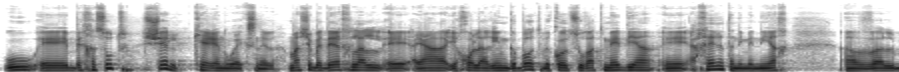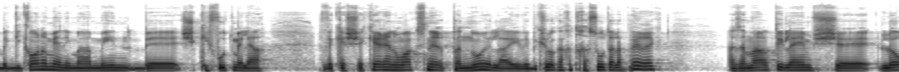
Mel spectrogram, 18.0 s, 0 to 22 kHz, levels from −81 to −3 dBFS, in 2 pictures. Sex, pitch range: male, 120-155 Hz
